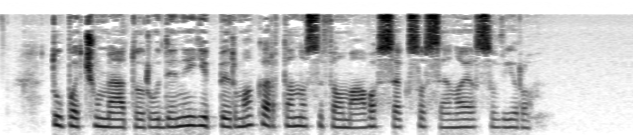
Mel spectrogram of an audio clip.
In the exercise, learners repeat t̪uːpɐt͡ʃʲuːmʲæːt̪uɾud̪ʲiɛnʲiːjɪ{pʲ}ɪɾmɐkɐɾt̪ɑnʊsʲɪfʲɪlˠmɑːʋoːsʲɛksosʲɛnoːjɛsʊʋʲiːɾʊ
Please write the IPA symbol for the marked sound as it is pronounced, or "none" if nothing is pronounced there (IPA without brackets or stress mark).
pʲ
